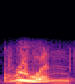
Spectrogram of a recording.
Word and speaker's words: Gruen: And my last name is spelled Gruen, G-R-U-E-N.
